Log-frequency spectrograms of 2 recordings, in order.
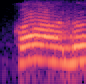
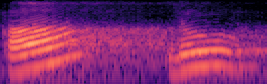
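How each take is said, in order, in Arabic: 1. تُحذف الحركة الأخيرة وتتصل بالكلمة التالية. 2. تُمد الحركة الأخيرة. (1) "انت شايف ان انا لغيت الواو، قالوا ما فيش مد عندي بقى" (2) "شوف مد طبيعي لا في زيادة ولا في نقص"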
